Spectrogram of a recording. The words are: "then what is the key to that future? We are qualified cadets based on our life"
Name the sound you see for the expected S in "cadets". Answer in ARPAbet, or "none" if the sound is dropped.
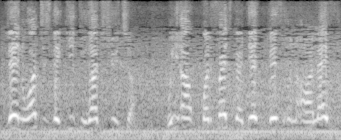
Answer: none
